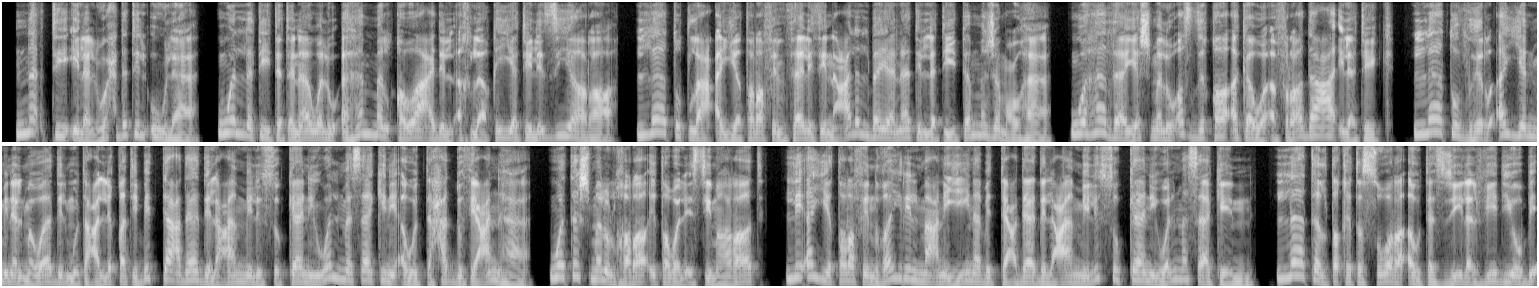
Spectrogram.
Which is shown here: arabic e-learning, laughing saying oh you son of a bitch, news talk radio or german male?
arabic e-learning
